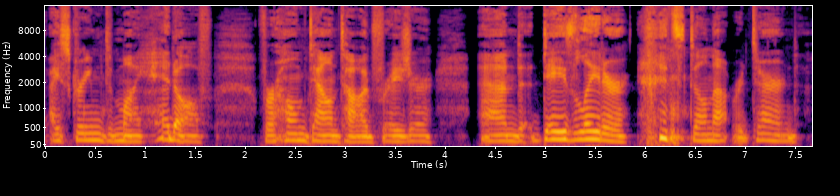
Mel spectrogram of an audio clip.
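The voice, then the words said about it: Slightly hoarse voice. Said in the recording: “my voice is a little hoarse tonight”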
